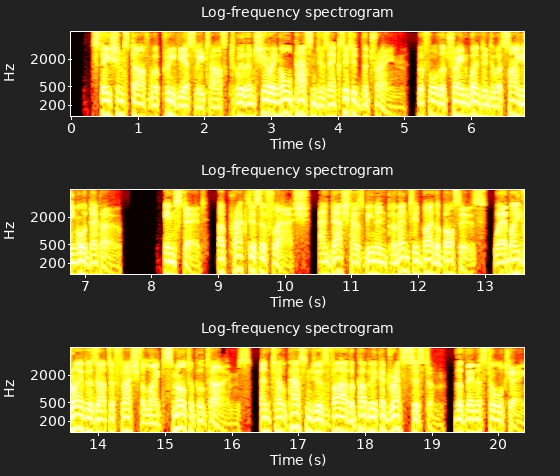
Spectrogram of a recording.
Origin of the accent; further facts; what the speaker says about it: London, United Kingdom; As a Londoner, I'm proud of my city, and as a commuter, I want to feel safe.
